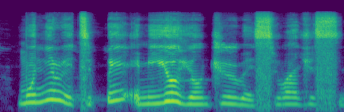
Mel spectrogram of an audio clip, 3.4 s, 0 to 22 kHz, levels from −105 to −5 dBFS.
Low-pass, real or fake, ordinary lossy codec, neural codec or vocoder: 14.4 kHz; fake; none; codec, 44.1 kHz, 7.8 kbps, Pupu-Codec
